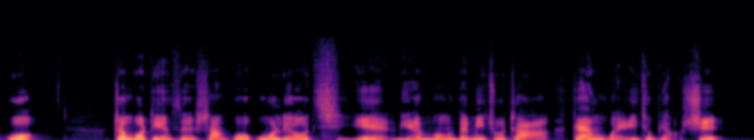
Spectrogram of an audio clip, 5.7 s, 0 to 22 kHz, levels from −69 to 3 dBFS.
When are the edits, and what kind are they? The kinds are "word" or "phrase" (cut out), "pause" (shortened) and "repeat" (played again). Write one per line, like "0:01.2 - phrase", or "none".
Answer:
0:04.2 - pause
